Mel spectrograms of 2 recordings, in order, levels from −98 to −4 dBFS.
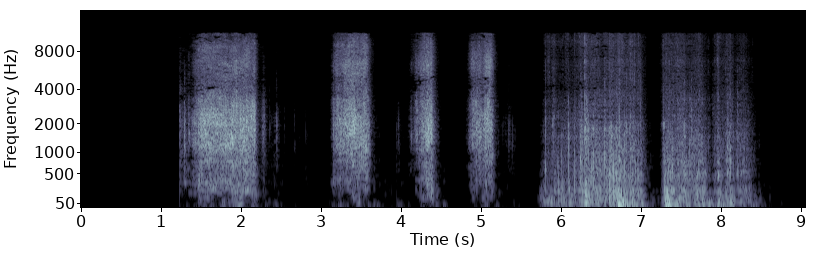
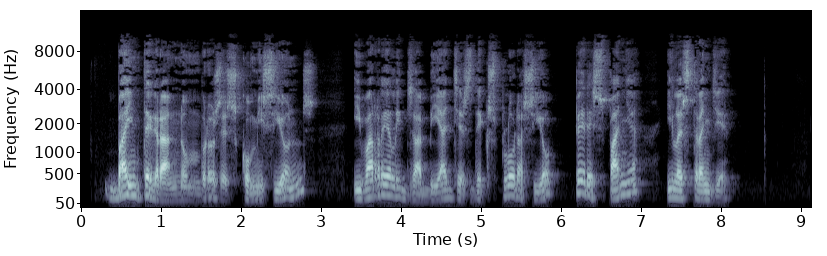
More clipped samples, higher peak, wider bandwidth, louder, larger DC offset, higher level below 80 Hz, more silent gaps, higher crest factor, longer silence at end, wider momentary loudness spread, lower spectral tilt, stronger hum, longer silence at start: neither; second, -16 dBFS vs -6 dBFS; about the same, 11.5 kHz vs 11 kHz; second, -34 LUFS vs -30 LUFS; neither; first, -50 dBFS vs -76 dBFS; first, 2.58-2.65 s, 2.85-3.11 s, 3.90-3.94 s, 4.59-4.81 s, 5.49-5.71 s vs none; about the same, 24 dB vs 24 dB; second, 0.65 s vs 1.05 s; first, 22 LU vs 14 LU; about the same, -2 dB/octave vs -3 dB/octave; neither; first, 1.25 s vs 0.35 s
